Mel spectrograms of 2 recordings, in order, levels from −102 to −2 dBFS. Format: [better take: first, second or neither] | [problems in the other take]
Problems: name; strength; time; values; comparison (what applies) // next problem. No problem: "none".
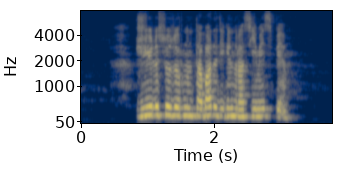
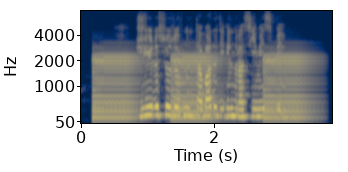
first | background sound (Piano); 6 dB below the speech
